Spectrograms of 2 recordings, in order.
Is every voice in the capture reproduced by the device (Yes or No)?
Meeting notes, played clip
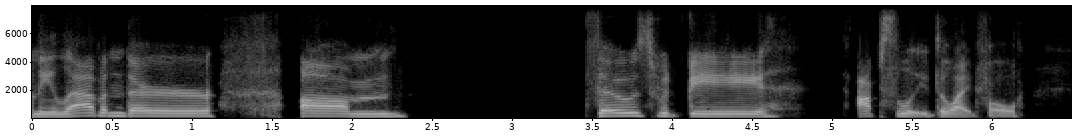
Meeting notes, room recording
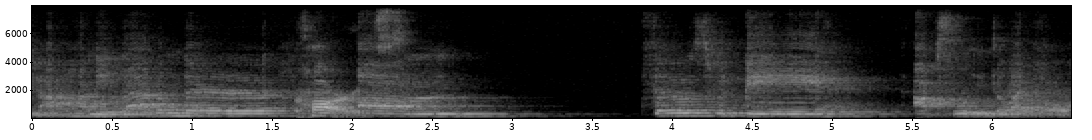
No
